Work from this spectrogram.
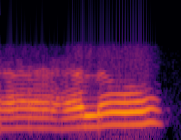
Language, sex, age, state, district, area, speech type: Bengali, female, 60+, West Bengal, Hooghly, rural, conversation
